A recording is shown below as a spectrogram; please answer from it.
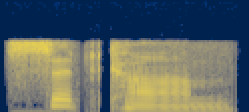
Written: sitcom

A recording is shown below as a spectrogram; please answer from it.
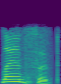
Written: lancet

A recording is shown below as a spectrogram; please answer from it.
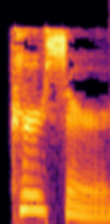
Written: cursor

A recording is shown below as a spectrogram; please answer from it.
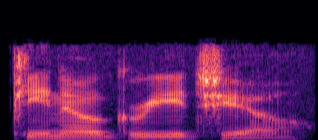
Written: pinot grigio

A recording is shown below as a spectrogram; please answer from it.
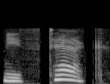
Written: Mixtec

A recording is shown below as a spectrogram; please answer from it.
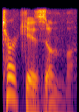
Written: Turkism

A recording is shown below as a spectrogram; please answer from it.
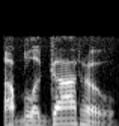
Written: obbligato

